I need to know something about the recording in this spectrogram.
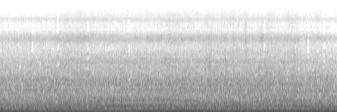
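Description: Waves wash against the boat's hull.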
